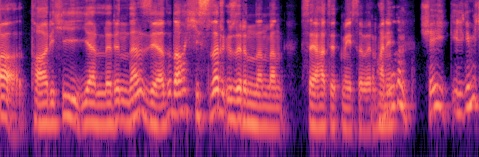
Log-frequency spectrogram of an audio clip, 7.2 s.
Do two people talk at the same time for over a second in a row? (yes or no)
no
